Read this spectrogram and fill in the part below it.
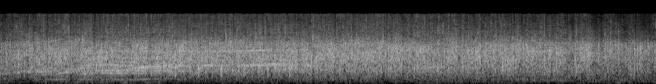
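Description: A fan-event crowd of the KinnPorsche series applauds the production team, loud, thick continuous clapping with faint cheering mixed in, steady from start to finish.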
